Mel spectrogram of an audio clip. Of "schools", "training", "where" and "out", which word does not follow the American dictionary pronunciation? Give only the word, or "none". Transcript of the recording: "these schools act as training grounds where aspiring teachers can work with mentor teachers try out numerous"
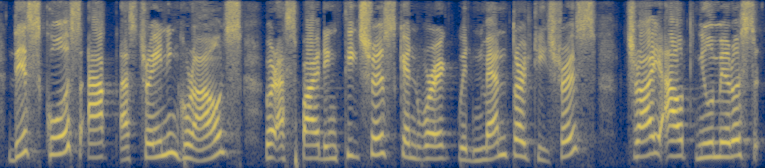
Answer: schools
